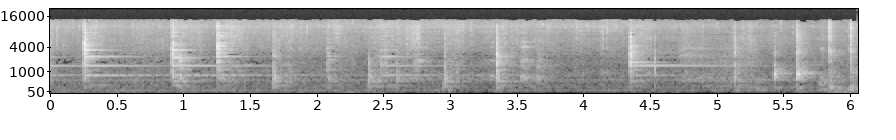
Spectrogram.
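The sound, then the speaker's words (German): Onions frying in a pan, kept from burning until glassy, as a utensil scrapes and knocks against the metal in many sharp, ringing strokes over a faint, steady sizzle. “Aufpassen, dass die Zwiebeln nicht verbrennen natürlich. Ne? Die sollen glasig sein.”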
